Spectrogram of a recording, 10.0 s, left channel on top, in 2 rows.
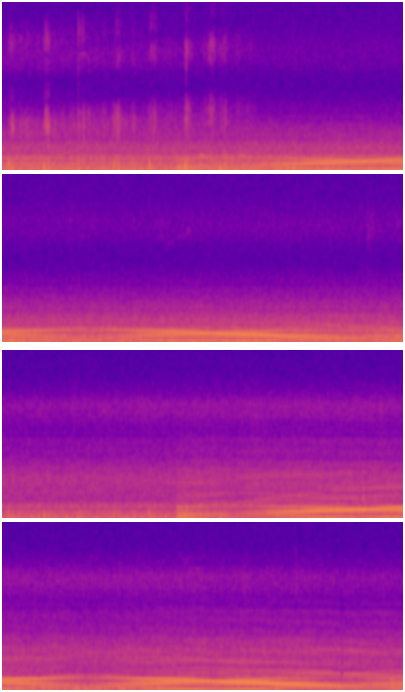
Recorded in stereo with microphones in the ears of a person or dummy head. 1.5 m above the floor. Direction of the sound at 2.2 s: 65° right (ahead or behind).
